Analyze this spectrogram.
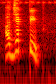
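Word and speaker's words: adjective: एडजेक्टिव, एडजेक्टिव इसमें D silent होता है, क्या साइलेंट होता है हमारे प्यारे दोस्तों, डी साइलेंट होता है।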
